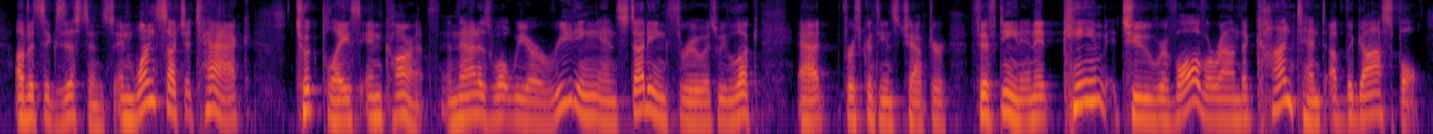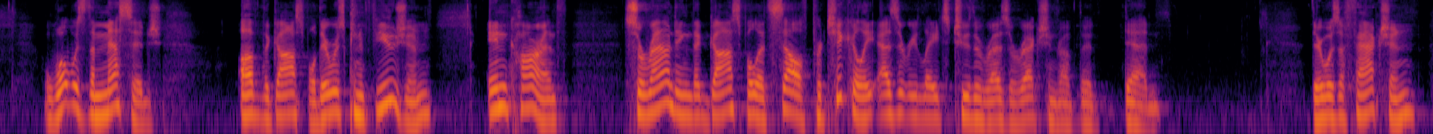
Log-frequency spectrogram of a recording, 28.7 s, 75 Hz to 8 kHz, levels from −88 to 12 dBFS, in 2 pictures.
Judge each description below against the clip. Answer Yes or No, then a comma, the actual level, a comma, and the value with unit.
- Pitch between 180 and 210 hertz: No, low, 135 Hz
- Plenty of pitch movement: No, average, 3.7 semitones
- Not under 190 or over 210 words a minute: No, average, 145 wpm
